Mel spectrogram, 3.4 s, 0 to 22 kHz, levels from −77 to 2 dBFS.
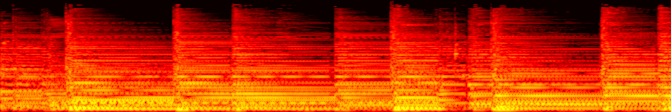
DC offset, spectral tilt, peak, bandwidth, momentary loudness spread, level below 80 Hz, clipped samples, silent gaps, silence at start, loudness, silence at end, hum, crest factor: under 0.1%; -5.5 dB/octave; -4 dBFS; 19 kHz; 3 LU; -56 dBFS; under 0.1%; none; 0 s; -19 LUFS; 0 s; none; 14 dB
